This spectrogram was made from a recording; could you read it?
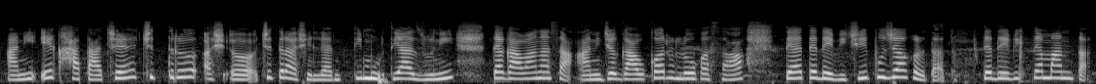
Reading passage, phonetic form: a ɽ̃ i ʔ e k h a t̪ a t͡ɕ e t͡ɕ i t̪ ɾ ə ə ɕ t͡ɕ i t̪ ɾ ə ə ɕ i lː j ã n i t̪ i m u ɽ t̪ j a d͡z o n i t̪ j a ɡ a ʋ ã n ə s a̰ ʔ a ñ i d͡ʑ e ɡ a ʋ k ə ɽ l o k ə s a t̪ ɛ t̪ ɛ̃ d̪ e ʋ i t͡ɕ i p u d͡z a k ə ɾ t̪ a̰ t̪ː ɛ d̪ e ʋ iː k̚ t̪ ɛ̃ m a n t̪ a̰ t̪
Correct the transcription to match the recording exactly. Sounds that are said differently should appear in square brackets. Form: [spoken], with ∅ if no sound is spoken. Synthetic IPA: a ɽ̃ i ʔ e k h a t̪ a t͡ɕ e t͡ɕ i t̪ ɾ ə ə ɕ t͡ɕ i t̪ ɾ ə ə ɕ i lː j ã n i t̪ i m u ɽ t̪ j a d͡z [u] n i t̪ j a ɡ a ʋ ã n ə s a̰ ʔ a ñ i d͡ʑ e ɡ a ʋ k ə [ɾ] l o k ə s a t̪ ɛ t̪ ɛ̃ d̪ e ʋ i t͡ɕ i p u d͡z a k ə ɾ t̪ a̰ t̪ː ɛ d̪ e ʋ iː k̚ t̪ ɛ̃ m a n t̪ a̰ t̪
